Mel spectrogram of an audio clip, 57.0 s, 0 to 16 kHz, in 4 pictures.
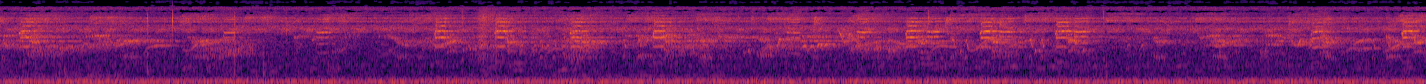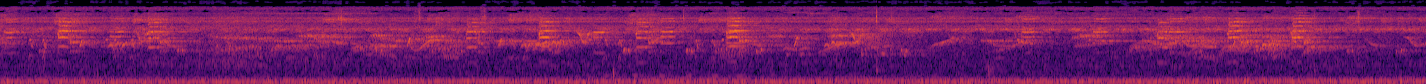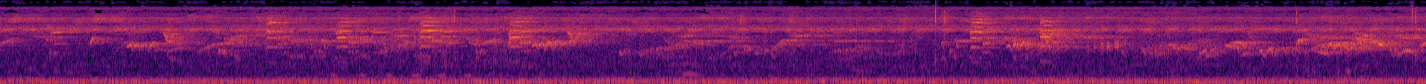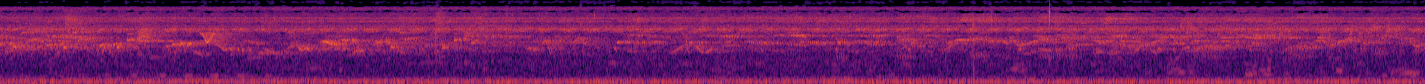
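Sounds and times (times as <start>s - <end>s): birds chirping: 0.0s - 57.0s.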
